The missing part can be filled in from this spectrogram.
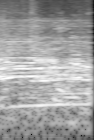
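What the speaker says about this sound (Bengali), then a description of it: "সুন্দর গরু" A Sahiwal bull at a cattle market in Dinajpur gives one loud, close, sustained moo that fills the whole moment.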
